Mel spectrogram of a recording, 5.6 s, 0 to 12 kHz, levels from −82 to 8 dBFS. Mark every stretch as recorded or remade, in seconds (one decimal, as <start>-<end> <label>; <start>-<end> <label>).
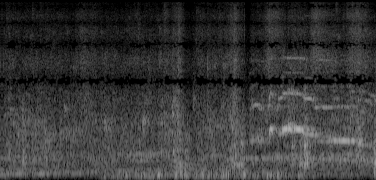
0.0-5.6 recorded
